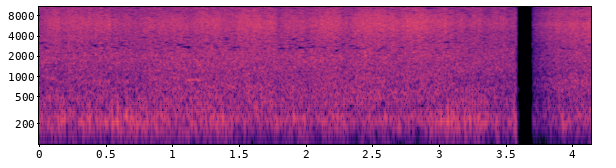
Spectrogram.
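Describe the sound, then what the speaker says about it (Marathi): Birthi Falls at Munsiyari, Uttarakhand, a waterfall roaring with a steady, dense broadband rush that stays loud and unbroken, cut by one brief dropout near the end. "खरंच भारी धबधबा आहे. वॉटरफॉल मस्त आहे."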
